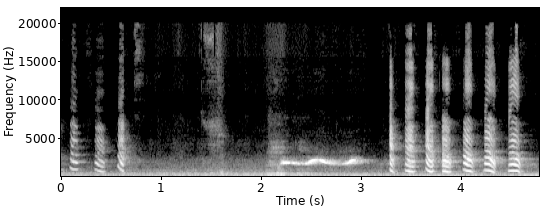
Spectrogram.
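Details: Talking parrot making a few chirps, a wavy whistled phrase, then a rapid run of about nine downward-sliding chirps.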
